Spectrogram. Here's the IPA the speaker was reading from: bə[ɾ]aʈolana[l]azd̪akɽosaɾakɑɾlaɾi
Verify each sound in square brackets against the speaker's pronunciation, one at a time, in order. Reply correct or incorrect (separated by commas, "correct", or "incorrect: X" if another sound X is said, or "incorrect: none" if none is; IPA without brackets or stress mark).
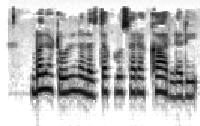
incorrect: l, correct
